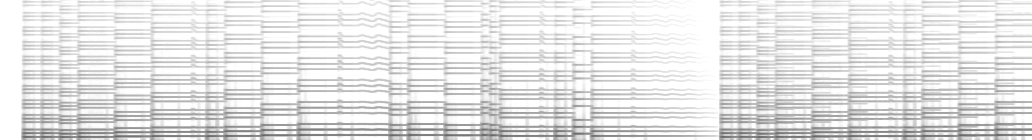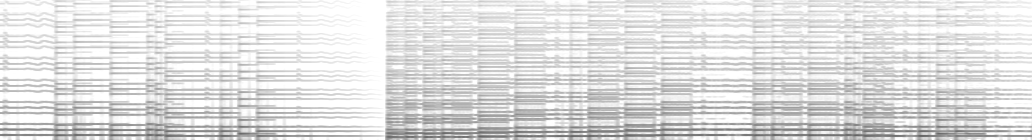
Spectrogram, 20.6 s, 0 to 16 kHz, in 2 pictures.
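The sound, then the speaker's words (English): A bright chiptune melody of quick square-wave notes plays three times: first alone, then with an echo added on channel 3 of the 5B chip, then also with a more delayed echo on channel 1 of the 2A03, with short gaps between passes. “To demonstrate this, you'll hear the first part by itself, then again with the first echo added on, and then again with both voices.”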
